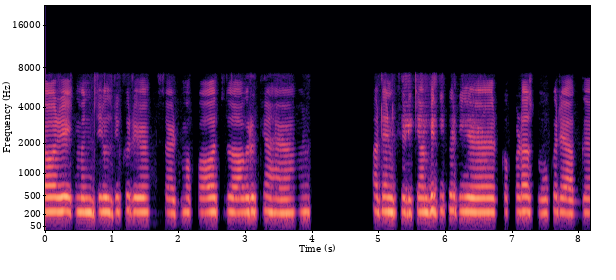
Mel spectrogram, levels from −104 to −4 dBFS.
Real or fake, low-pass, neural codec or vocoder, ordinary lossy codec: real; 7.2 kHz; none; none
